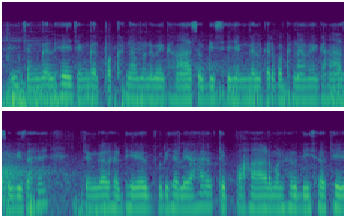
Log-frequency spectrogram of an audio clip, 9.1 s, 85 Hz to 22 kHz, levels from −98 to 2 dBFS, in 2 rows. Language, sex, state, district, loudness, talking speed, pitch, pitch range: Chhattisgarhi, male, Chhattisgarh, Sarguja, -35 LUFS, 190 wpm, 130 Hz, 125-130 Hz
